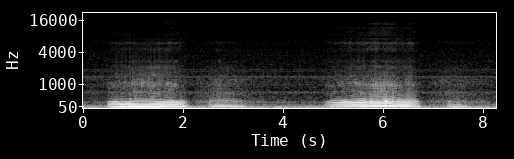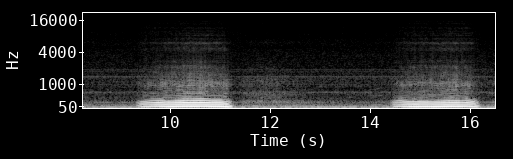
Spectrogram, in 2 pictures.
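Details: Deep, loud, droning snores with a lower grunt between them, roughly 13 breaths a minute; heavy snoring.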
